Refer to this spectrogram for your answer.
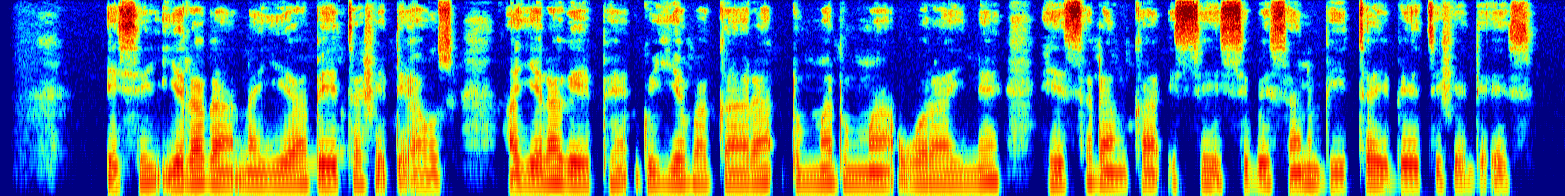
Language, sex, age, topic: Gamo, male, 18-24, government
